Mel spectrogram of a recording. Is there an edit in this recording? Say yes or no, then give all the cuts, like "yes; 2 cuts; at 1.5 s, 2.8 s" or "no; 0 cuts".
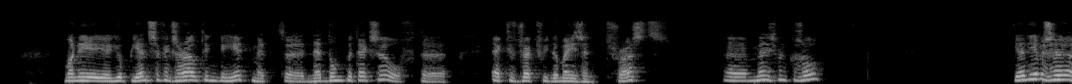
no; 0 cuts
